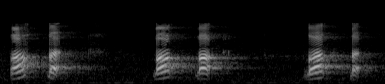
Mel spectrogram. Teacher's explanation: Jadi ee untuk teman-teman biasanya mengucapkan qof-nya itu masih berada di depan gitu masih ko gitu. Jadi ee bisa lebih dalam lagi ee menggunakan pangkal lidah yang ditempelkan ke anak tekak bagian atas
